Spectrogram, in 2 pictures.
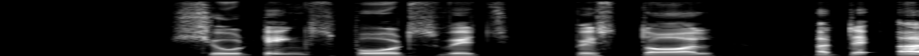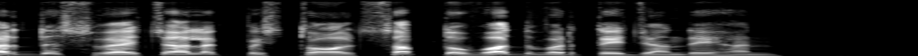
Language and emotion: Punjabi, neutral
